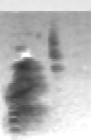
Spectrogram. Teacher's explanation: Russians will often pronounce it with a trill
